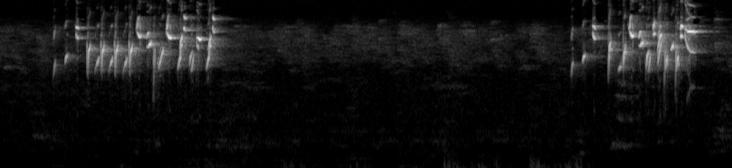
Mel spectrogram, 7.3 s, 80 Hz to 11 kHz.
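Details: European goldfinch song, 2019: two phrases of quick, bright twittering and buzzy trills, each about one and a half seconds long, with a quiet gap between them and faint low knocks.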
